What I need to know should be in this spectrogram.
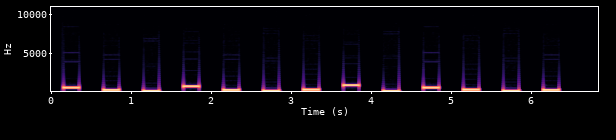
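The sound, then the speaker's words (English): A familiar melody is played as thirteen pure electronic tones, evenly spaced. Each note leaps into a different octave, so the pitch jumps widely up and down from one tone to the next. “you could play do, re, mi with the notes jumping into a different range. So Diana takes a well-known tune, doesn't change the melody, just changes the range.”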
